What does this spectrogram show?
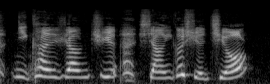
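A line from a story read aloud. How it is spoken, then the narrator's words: Giggling. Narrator (Chinese): 小弟嘻嘻笑着说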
